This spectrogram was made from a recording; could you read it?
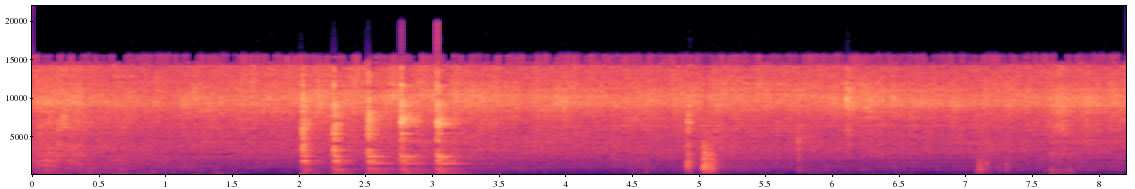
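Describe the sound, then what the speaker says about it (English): A spoon or masher works mashed chicken livers and rice around a sizzling pan of dirty rice, with a quick run of sharp scraping knocks early on, then scattered single taps over a steady frying hiss. "I'll mash my livers down so it can go inside the rice. So I'll just keep giving that a stir."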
